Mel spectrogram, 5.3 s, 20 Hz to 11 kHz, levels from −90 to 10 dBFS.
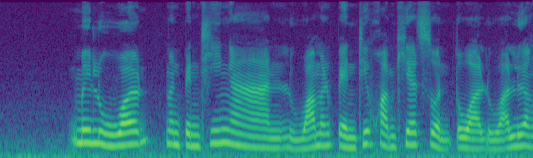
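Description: A speech recording with a wrong sample rate fault from the start to 1.63 s. Speed and pitch drop together, running at 0.92 times normal speed and about 1.5 semitones low, so the voice sounds slightly low and slow. That fits audio recorded at 24 kHz but played back at 22 kHz without conversion.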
